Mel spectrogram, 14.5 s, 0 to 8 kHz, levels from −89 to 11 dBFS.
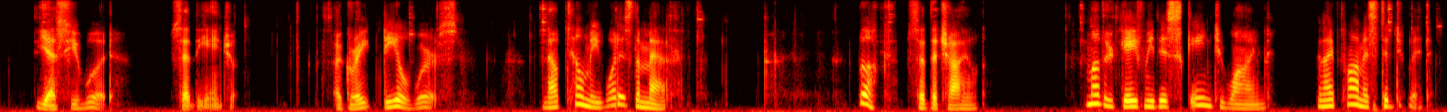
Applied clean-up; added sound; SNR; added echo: neural diffusion model UNIVERSE++.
